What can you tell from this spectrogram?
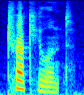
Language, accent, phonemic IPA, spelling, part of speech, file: English, US, /ˈtɹʌk.jə.lənt/, truculent, adjective, En-us-truculent.ogg
- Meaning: 1. Cruel or savage 2. Defiant or uncompromising 3. Eager or quick to argue, fight or start a conflict 4. Violent; rude; scathing; savage; harsh 5. Destructive; deadly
